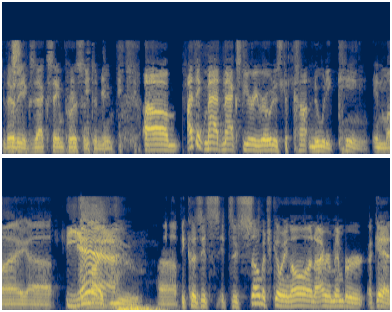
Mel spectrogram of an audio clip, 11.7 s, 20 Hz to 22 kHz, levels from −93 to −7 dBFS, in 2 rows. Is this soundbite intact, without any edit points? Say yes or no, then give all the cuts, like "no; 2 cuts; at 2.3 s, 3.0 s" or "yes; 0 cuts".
no; 1 cut; at 2.7 s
